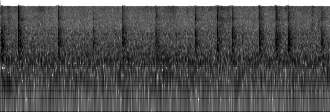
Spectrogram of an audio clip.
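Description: Chalk writing on a chalkboard: irregular sharp clicks and taps of the chalk against the board, about three or four a second.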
